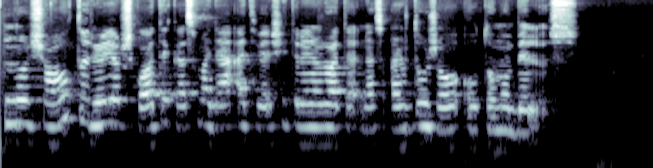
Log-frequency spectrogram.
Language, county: Lithuanian, Kaunas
